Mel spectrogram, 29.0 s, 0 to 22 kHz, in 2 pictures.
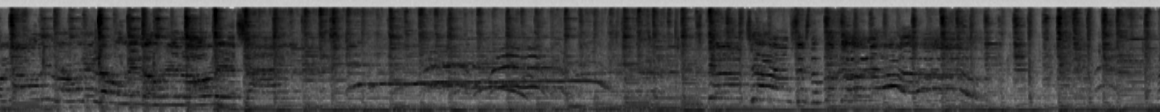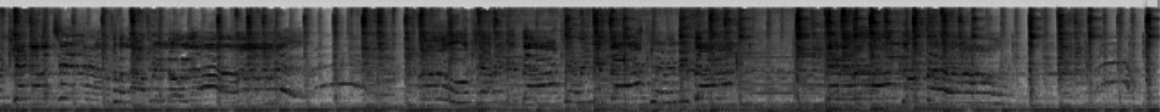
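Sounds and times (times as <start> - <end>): man singing: 0.0 - 4.1, 8.7 - 12.5, 14.5 - 18.5, 19.6 - 27.4
heavy electric bass line: 0.0 - 29.0
strummed acoustic guitars: 0.0 - 29.0.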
